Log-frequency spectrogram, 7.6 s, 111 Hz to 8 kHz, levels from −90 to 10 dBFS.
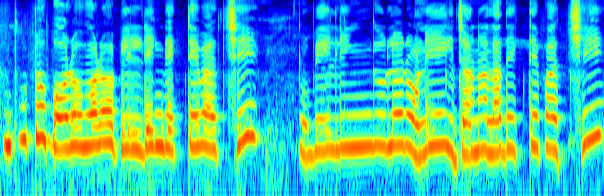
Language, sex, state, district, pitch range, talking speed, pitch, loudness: Bengali, female, West Bengal, Paschim Medinipur, 285-335 Hz, 95 wpm, 315 Hz, -15 LUFS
